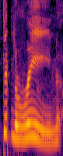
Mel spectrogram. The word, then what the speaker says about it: Dipnarine: Dipnarine. I thought it's Dipnarine, but that's American. Yeah, that's how the Americans say it.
